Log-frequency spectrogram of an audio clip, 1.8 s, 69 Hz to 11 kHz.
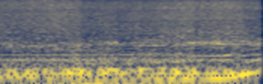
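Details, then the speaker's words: Turbo Honda S2000 AP1 (Precision 58/58 turbo, Haltech) after overheating while drifting, cooled and oil added: low steady drone, valvetrain ticking earlier suspected from valve adjustment now gone, sounds fine, normal running. "sounds fine now it was a lot worse than any kind of ticular here here"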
